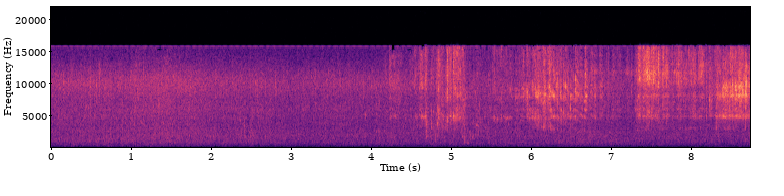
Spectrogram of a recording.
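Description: Water rushing and churning in a concrete-lined canal just below its gate structure, heard as a steady hiss. About halfway through, scratchy rustling sets in and grows louder toward the end.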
